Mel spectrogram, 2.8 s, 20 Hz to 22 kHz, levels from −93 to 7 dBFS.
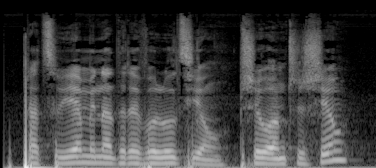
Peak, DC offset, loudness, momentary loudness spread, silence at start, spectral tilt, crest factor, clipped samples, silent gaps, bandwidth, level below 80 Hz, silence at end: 0 dBFS; 1%; -23 LUFS; 7 LU; 0 s; -5.5 dB/octave; 20 dB; under 0.1%; none; 14.5 kHz; -22 dBFS; 0.2 s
